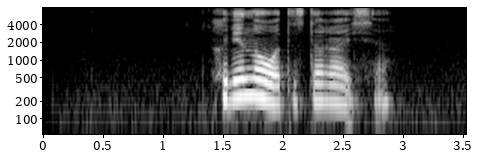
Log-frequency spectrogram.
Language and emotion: Russian, angry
